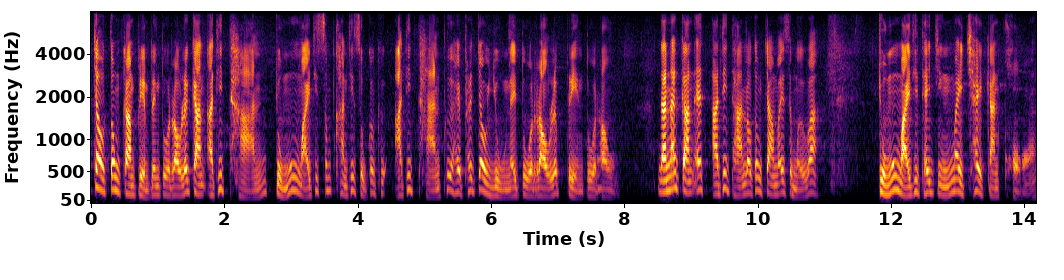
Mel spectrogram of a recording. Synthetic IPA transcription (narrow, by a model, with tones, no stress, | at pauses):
pʰɾa˥t͡ɕa˥˩wt̪ɔ˥˩ŋkaː˧npli˨˩ənplɛː˧ŋt̪u˧ɐɾa˧wlɛ˦˥kaː˧nʔa˧t̪ʰi˦˥t̪ʰaː˩˦nt͡ɕu˨˩mu˥˩ŋmaː˩˦jt̪ʰiː˥˩sa˩˦mkʰa˧nt̪ʰiː˥˩su˨˩t̪̚kɔː˥˩kʰɯː˧ʔa˧t̪ʰi˦˥t̪ʰaː˩˦npʰɯ˥˩ɐɦa˥˩jpʰɾa˦˥t͡ɕaː˥˩wjuː˨˩na˧jt̪u˧ɐɾa˧wlɛ˦˥pli˨˩ənt̪u˧ɐɾa˧w | da˧ŋnːa˦˥nkaː˧nʔʔa˧t̪ʰi˦˥t̪ʰːaː˩˦nɾa˧wt̪ɔ˥˩ŋt͡ɕa˧mwa˦˥jsa˧mɤː˩˦waː˥˩ | t͡ɕuː˨˩mu˥˩ŋmaː˩˦jt̪ʰiː˥˩t̪ʰɛː˦˥t͡ɕi˧ŋma˥˩jt͡ɕʰa˥˩jkaː˧nkʰɔː˩˦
